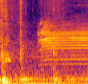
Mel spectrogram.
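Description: Sheep bleating inside the video game Minecraft on a small farm, a single short wavering bleat lasting about a second, moderately loud and clear with no talk over it.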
